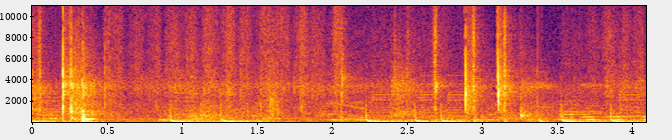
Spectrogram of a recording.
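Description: Small stiff cleaning brush scrubbing the blade of an electric hair clipper, a run of irregular scratchy brush strokes flicking cut hair out of the teeth.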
